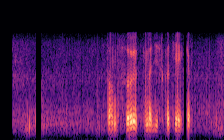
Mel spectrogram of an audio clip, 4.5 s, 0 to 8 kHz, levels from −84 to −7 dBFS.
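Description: Speech over a 32 kbit/s G.726 ADPCM telephone path, band-limited to roughly 300 Hz to 3.4 kHz with light codec grain, carries two faults. Packet loss on an ADPCM call opens hard-edged silent holes at 0.72 s (about 110 ms, around ten packets) and 3.68 s (about 50 ms, roughly five packets). After each hole the resynchronising predictor briefly brings back the speech slightly distorted. From 0.99 s to the end, a block size mismatch (padded) zero-fills every block. This produces a 15.6 Hz buzz and slows the speech to 0.861 times its speed with timbre unchanged, which fits a reader taking 1024-sample blocks from a shorter writer.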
